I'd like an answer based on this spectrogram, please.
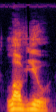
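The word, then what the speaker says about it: LOVVU: villains and under ghouls their abbreviation is l-o-v-v-u pronounced love you they are made up of the former members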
